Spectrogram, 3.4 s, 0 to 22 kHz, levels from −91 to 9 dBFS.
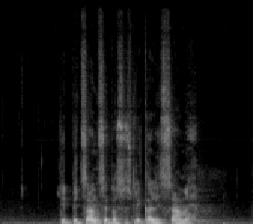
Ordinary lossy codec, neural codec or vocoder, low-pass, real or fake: none; none; none; real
